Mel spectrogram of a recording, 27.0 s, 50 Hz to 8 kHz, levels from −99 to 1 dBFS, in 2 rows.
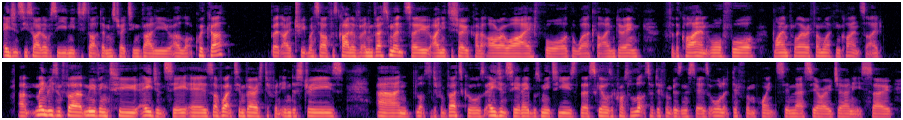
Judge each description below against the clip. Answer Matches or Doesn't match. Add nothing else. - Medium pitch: Doesn't match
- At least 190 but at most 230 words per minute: Matches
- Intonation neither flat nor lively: Doesn't match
